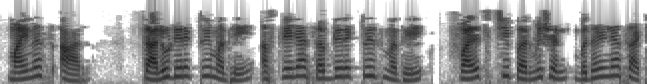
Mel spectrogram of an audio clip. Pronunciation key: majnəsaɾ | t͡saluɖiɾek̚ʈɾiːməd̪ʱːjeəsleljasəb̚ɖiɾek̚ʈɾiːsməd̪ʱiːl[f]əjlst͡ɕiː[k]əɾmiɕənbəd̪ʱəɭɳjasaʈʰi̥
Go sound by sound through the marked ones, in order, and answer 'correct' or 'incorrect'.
correct, incorrect

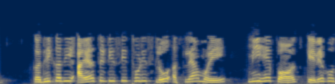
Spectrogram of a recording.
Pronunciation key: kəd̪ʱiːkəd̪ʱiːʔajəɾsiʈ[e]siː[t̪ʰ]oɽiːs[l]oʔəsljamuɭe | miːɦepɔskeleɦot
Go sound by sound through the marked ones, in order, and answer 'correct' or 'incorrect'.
incorrect, correct, correct

